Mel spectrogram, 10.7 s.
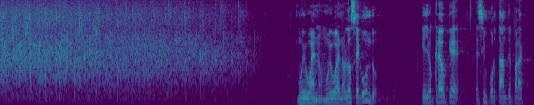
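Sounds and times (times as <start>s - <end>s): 
audience applause: 0.0s - 5.2s
speech: 6.0s - 7.6s, 8.4s - 10.6s.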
